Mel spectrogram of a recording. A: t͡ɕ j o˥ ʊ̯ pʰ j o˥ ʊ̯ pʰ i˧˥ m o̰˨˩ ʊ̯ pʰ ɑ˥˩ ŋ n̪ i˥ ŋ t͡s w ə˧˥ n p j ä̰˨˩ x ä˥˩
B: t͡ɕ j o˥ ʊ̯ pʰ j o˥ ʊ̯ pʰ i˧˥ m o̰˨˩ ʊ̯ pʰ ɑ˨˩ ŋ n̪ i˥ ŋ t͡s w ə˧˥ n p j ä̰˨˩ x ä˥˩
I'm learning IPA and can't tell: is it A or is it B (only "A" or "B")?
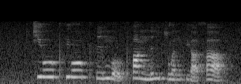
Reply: A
